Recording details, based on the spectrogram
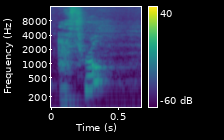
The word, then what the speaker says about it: ethereal: Say that word again. – Ethereal? Ethereal? – Ethereal. – Ethereal? Ethereal? Ethereal? – Never in my life did I think I would correct somebody on their pronunciation of something. – Ethereal? – Ethereal. – I always said ethereal.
